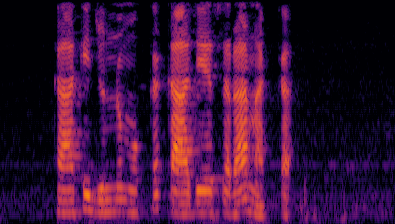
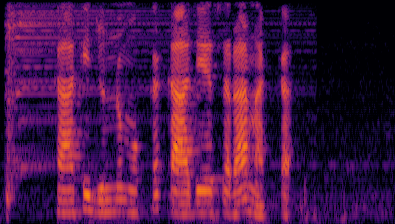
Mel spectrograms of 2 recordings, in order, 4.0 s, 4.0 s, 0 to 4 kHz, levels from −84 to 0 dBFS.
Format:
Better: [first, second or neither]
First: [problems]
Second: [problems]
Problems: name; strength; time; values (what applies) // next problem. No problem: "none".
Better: first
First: none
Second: background sound (Hi-hat); 17 dB below the speech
